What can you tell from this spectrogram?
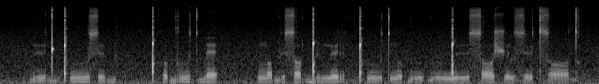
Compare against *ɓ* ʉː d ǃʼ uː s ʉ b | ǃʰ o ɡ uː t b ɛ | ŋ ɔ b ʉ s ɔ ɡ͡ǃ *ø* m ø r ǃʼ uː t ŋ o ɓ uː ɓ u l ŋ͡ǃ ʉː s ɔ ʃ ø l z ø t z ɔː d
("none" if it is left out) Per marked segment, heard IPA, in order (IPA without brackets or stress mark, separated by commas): ɓ, ʉ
